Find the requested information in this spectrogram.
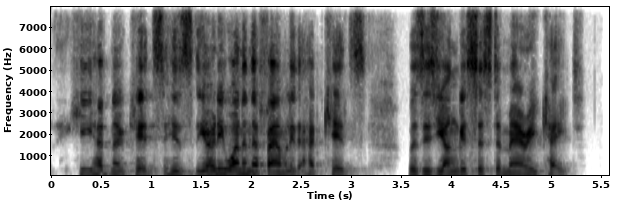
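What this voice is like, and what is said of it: English accent. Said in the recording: “you can hear from my accent that I'm English”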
